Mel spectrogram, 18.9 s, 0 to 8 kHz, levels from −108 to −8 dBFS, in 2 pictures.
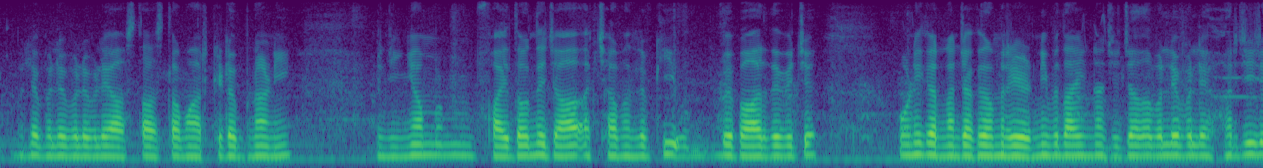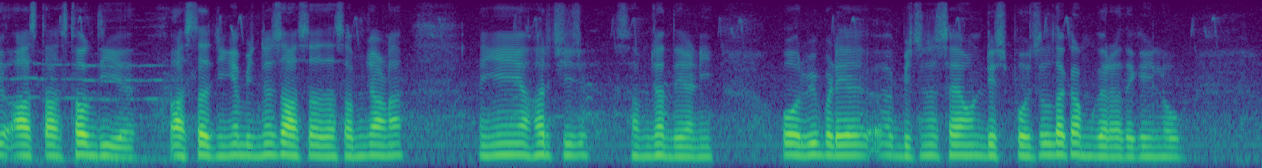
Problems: background sounds at intervals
